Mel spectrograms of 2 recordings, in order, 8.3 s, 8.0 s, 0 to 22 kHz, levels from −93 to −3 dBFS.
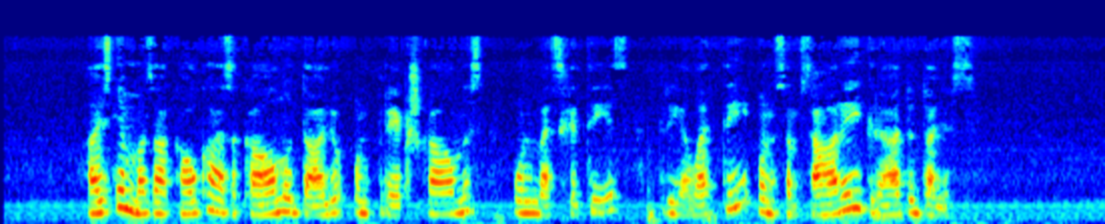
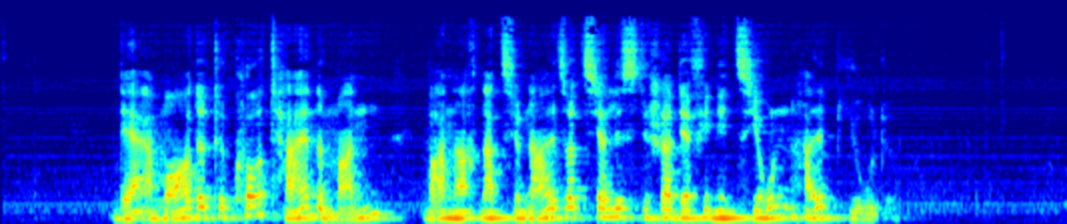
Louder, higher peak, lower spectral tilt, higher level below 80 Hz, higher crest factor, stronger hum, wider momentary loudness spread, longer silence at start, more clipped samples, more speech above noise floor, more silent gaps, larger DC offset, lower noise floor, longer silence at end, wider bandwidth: first, -24 LUFS vs -32 LUFS; first, -8 dBFS vs -16 dBFS; about the same, -6.5 dB/octave vs -5.5 dB/octave; about the same, -64 dBFS vs -68 dBFS; about the same, 18 dB vs 16 dB; neither; first, 16 LU vs 8 LU; second, 0.65 s vs 0.85 s; neither; about the same, 35 dB vs 37 dB; neither; neither; second, -60 dBFS vs -68 dBFS; second, 1.1 s vs 1.3 s; second, 11.5 kHz vs 16 kHz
